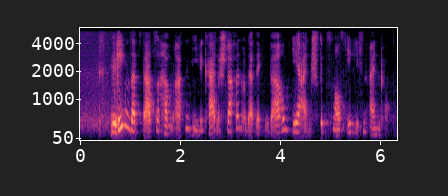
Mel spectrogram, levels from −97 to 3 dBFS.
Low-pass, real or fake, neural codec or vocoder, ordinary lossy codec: 5.4 kHz; fake; codec, 16 kHz, 1 kbps, FunCodec, trained on LibriTTS, 50 frames a second; none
